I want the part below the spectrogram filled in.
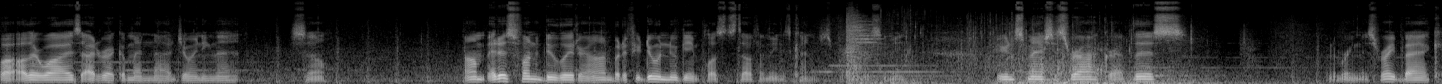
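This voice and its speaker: A fairly low-pitched man at a moderate pace, lively in intonation, with long, frequent pauses, big swings in loudness, and music in the background. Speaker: gaming YouTuber. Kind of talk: gameplay walkthrough commentary. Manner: halting, many fillers.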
